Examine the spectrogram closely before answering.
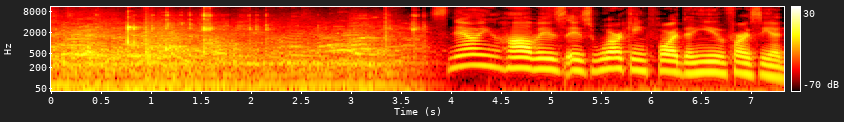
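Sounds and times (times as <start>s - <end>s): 
cafeteria kitchen noise: 0.0s - 3.9s
indistinct chatter: 0.0s - 4.0s
glasses clinking while lowered into a dish machine: 0.4s - 3.8s
speech: 4.0s - 7.3s.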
